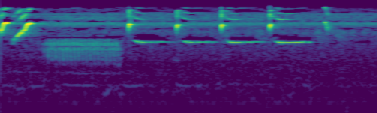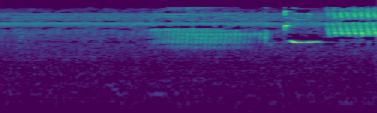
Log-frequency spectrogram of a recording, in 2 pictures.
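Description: A canary sings high chirps and sweeping whistled notes, then buzzy rolled trills around four seconds and a fast repeated rattle at the end.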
